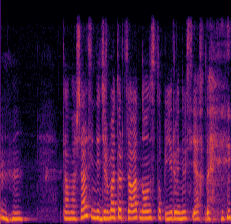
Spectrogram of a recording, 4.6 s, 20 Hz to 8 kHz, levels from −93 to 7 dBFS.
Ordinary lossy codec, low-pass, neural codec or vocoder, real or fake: none; 7.2 kHz; none; real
